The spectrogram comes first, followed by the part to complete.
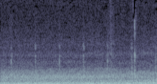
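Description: Car turn-signal indicator ticking evenly, about three clicks a second, over the low steady hum of the BMW's diesel engine.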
